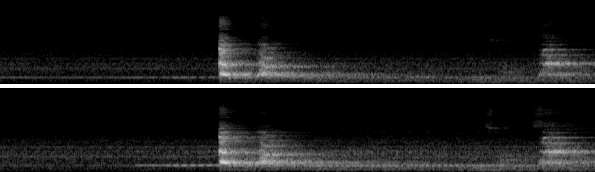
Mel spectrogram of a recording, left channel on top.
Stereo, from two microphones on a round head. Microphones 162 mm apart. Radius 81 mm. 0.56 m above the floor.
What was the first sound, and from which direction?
A dog barking, 40° left (ahead or behind).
